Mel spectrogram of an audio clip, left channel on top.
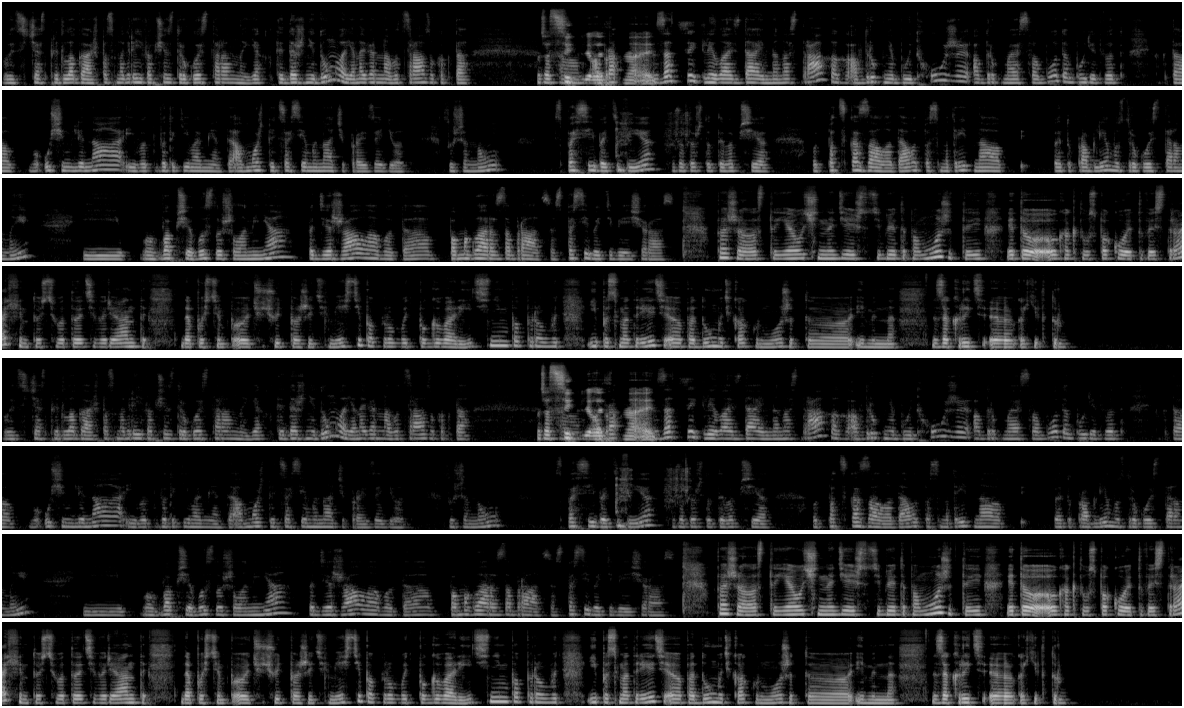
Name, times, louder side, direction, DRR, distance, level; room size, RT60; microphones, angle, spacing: voice 1, 0.0-5.2 5.6-6.1 6.5-15.8 16.1-16.8 17.5-21.8 22.3-30.2, left 4 dB, 85° left, 0.8 m, -33 dB
voice 2, 5.4-6.5 17.9-18.1 30.4-46.0, right 2 dB, 20° right, 0.4 m, -28 dB
2.6 x 2.4 x 3.8 m
head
